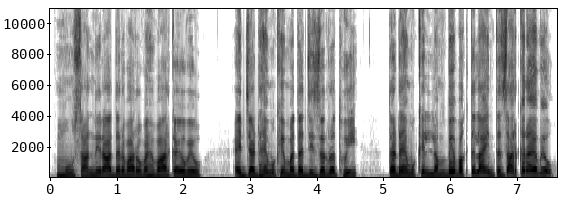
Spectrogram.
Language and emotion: Sindhi, disgusted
